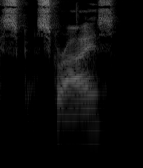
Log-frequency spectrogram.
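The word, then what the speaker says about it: Schyrai: Scryes, that's how it's pronounced, S-C-H-Y-R-A-I, I think it's spelled.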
